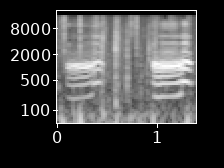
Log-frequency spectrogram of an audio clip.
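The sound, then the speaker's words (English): Two loud, nasal honks from Gary the Goose ring out, each lasting about a third of a second with a brief pause between them. “Gary the Goose? Who's Gary the Goose?”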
